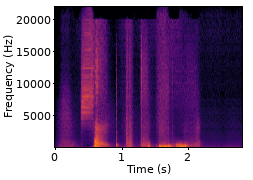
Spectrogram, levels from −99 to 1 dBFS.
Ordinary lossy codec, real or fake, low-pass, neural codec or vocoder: none; fake; none; codec, 44.1 kHz, 0.9 kbps, DAC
